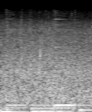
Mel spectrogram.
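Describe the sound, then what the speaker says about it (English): Ice blue river flowing past a riverfront campsite along the Icefields Parkway in Canada, a steady close rush of water with a low hum running underneath. "So this river is like ice blue."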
